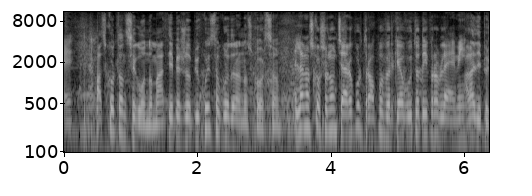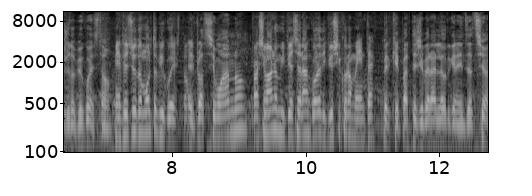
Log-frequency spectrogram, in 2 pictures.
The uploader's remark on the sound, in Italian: Festival del podcasting a Milano. Incontrare dal vivo al Festival del Podcasting 2019 che si è tenuto al Talent Garden Calabiana di Milano.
